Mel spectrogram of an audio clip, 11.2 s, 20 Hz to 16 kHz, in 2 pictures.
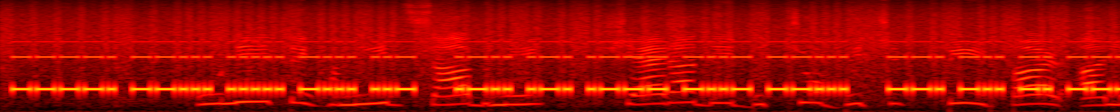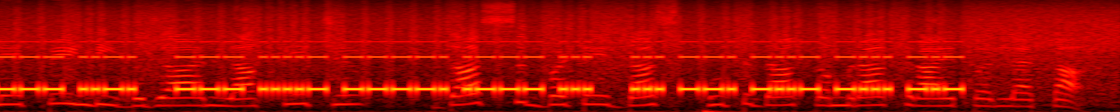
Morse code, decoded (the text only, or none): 975BU LRJX7 GDN0F O49JS SGXBK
